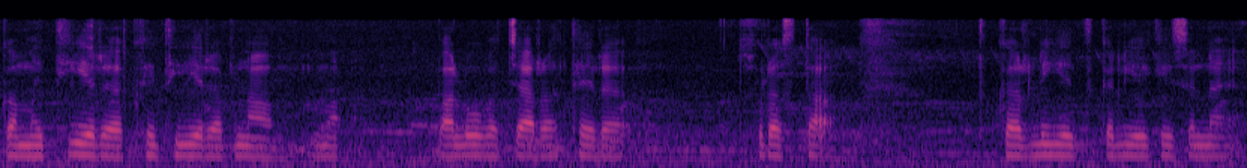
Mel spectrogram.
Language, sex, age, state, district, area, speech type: Maithili, female, 45-60, Bihar, Begusarai, rural, spontaneous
